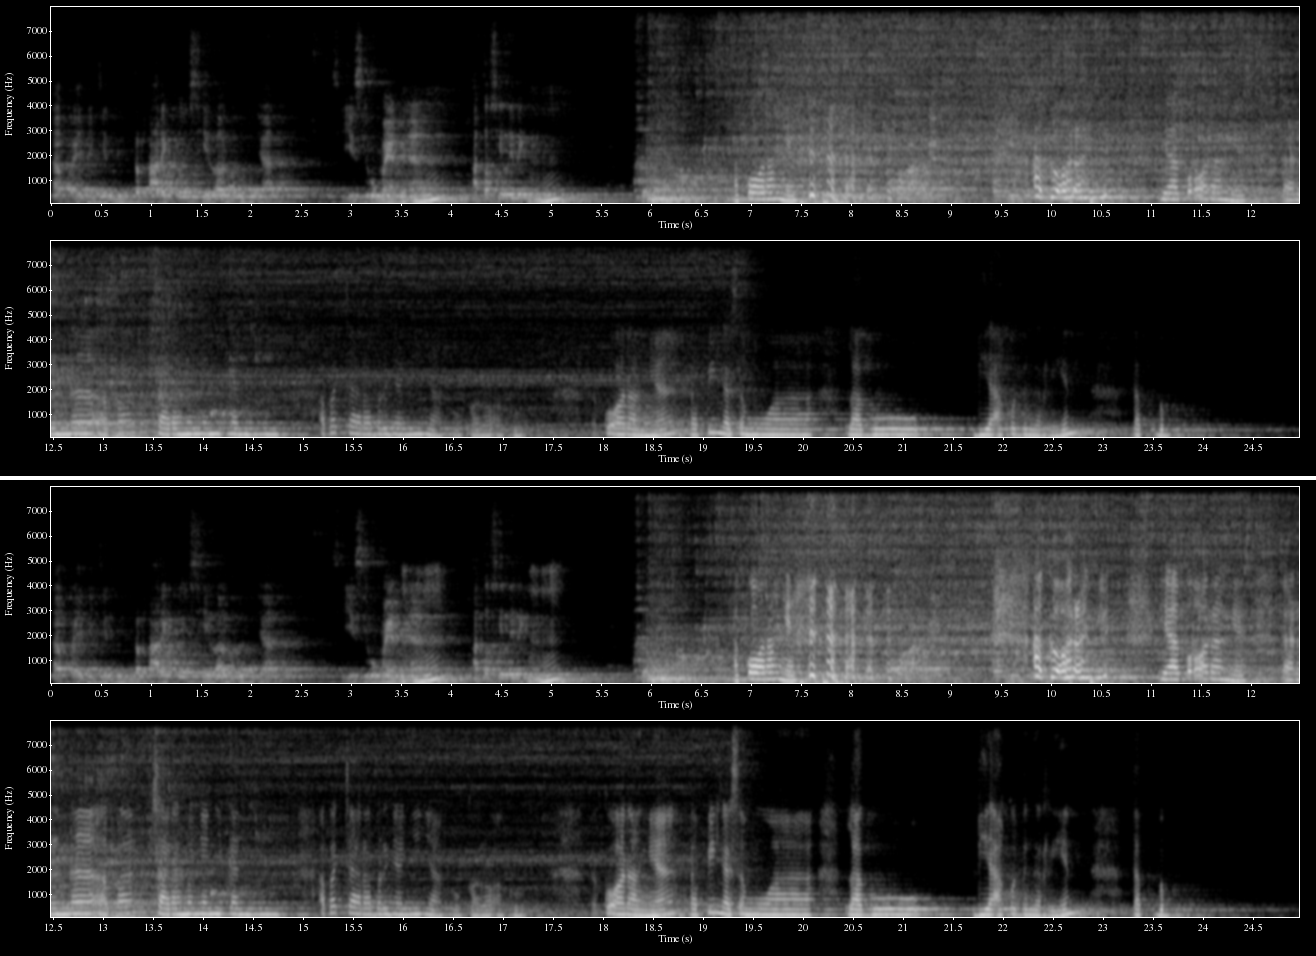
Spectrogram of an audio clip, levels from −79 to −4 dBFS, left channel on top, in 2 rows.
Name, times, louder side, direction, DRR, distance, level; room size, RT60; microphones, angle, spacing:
voice 1, 0.0-2.3 2.9-3.8 4.2-4.8 6.1-6.3 8.4-9.1 9.4-10.0 11.4-11.7, left 1 dB, 25° left, 1 dB, 4.3 m, -33 dB
voice 2, 3.5-3.9 4.8-5.1 6.9-8.2 9.4-14.8 15.3-17.2 17.6-17.7 18.0-21.2 21.7-22.8 23.3-23.7, right 2 dB, 85° right, 10 dB, 1.3 m, -23 dB
Toilet flush, 5.8-19.4, equal, 5° right, 5.4 m, -34 dB
21.5 x 20.5 x 8.4 m, 2.6 s
head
